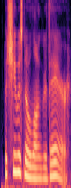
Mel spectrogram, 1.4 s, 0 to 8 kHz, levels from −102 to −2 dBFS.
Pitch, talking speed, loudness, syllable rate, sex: 200 Hz, 255 wpm, -14 LUFS, 6.3 syllables/s, female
